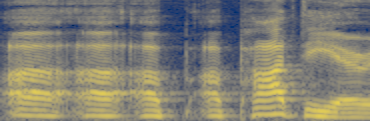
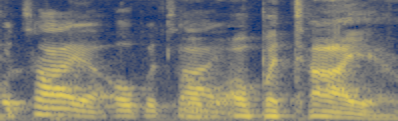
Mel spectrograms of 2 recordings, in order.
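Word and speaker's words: Opetaia: I want Joe Apatia is cruiserweight title defense also on the zone this weekend. Opatia, right? Opatia, yeah, he's and in my notes here, I made sure to put the pronunciation key right about his name because I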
